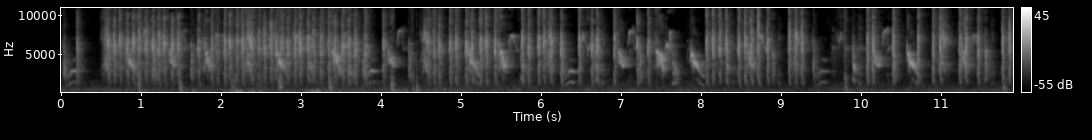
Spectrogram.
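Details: Sparrows recorded on 28 May, giving dense, continuous high chirping and twittering calls that overlap throughout, with brief soft flutters and a short quieter gap near the start.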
